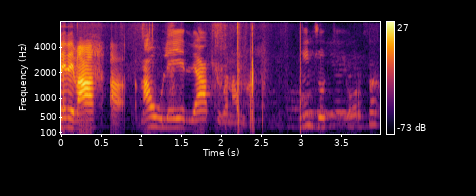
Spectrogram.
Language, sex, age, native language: Icelandic, male, 11, Icelandic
